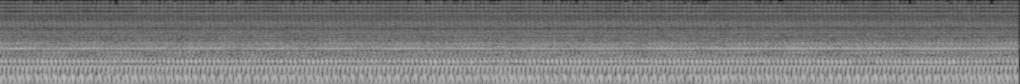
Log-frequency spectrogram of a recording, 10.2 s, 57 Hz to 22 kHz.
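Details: Indesit WIL143 washing machine on final 1400 rpm spin: a steady motor drone with a regular low throb, about 220 a minute; strange noise, cause unknown.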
